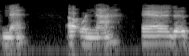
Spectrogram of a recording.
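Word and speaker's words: nae: I never really studied it, but I do know that the word for not is like nah.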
